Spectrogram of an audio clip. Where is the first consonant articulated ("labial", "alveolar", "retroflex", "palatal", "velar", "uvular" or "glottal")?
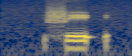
labial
